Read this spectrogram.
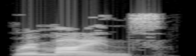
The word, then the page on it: reminds: British English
